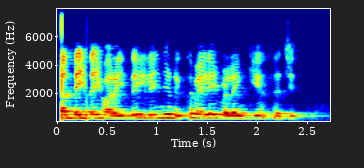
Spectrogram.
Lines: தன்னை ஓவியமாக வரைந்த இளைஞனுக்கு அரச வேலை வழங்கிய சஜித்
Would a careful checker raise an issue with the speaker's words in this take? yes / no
yes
